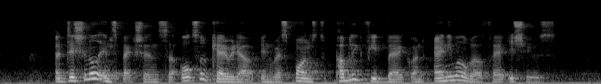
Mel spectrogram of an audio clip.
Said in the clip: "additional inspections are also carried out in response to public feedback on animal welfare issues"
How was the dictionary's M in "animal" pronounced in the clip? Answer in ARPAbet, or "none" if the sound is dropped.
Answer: none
